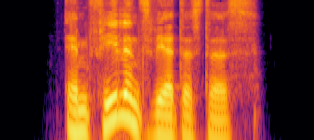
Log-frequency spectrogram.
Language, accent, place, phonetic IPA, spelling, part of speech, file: German, Germany, Berlin, [ɛmˈp͡feːlənsˌveːɐ̯təstəs], empfehlenswertestes, adjective, De-empfehlenswertestes.ogg
- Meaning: strong/mixed nominative/accusative neuter singular superlative degree of empfehlenswert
